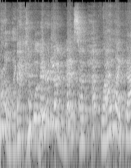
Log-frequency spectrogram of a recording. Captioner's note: laughing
